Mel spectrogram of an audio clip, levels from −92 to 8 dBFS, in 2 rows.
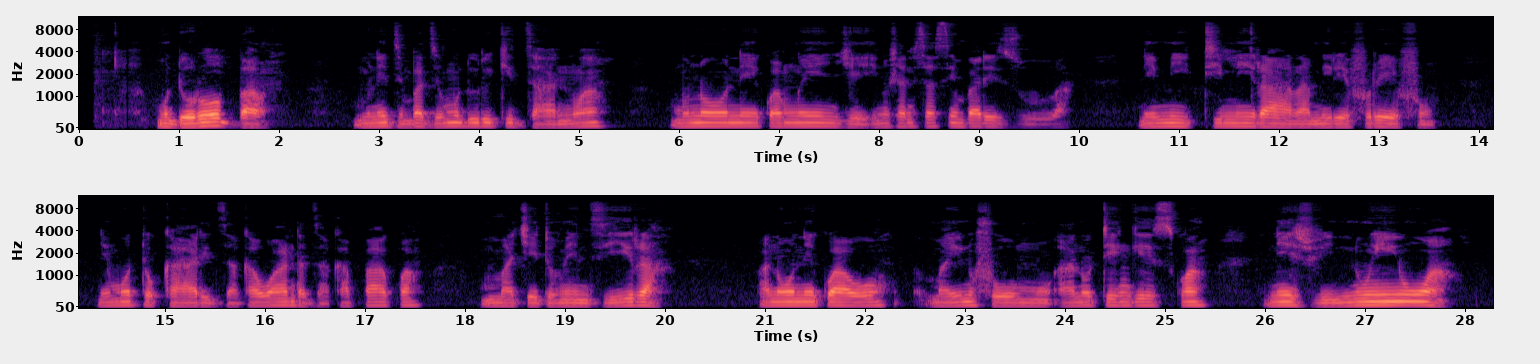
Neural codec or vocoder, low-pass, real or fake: none; 9.9 kHz; real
